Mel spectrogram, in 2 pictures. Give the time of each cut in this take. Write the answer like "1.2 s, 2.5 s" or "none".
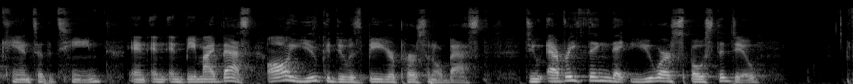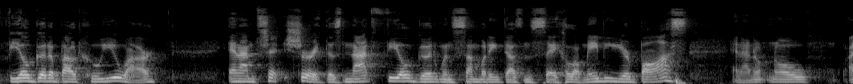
1.2 s, 2.6 s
